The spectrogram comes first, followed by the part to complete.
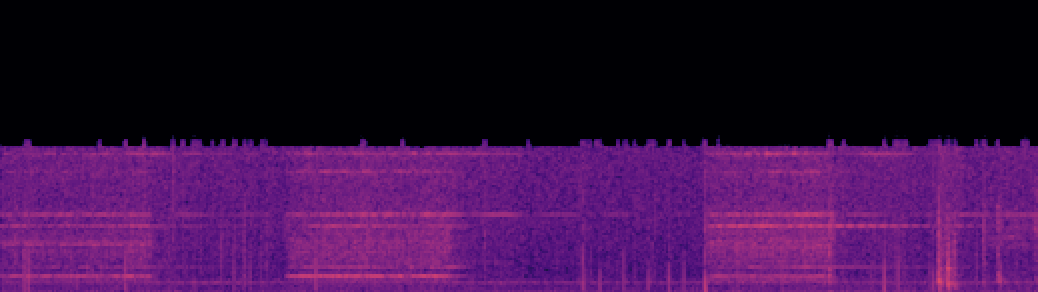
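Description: Telephone bell ringing three times, each ring lasting about one and a half seconds with a few seconds between rings, over a steady low hum on an old film soundtrack. A brief, sharper sound comes just before the end.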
